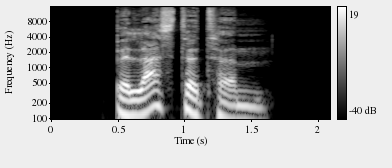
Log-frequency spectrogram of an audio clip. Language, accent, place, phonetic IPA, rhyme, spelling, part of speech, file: German, Germany, Berlin, [bəˈlastətəm], -astətəm, belastetem, adjective, De-belastetem.ogg
- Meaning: strong dative masculine/neuter singular of belastet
